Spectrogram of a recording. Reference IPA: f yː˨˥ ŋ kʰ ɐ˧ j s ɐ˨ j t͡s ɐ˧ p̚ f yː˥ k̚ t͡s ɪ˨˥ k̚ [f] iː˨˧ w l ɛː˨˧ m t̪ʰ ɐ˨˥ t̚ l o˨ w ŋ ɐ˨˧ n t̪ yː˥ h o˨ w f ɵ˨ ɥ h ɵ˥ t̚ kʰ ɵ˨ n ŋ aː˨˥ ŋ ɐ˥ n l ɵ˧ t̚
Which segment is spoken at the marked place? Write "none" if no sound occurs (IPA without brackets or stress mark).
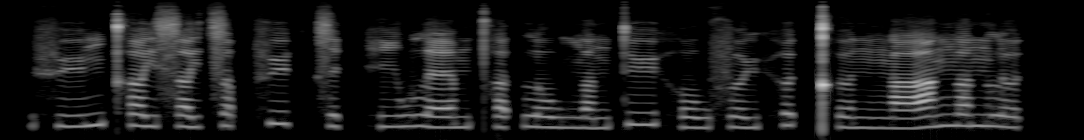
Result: h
